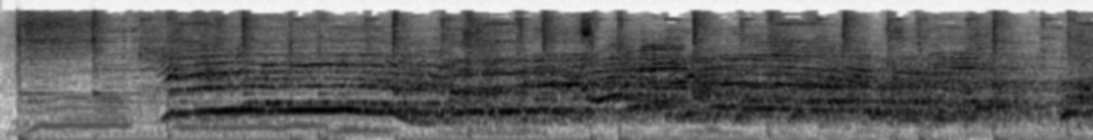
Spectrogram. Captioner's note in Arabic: الجميع يهتف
